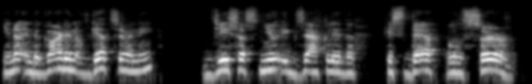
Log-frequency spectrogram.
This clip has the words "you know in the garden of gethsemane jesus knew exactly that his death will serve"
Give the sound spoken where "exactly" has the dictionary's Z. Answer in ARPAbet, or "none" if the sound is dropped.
Z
